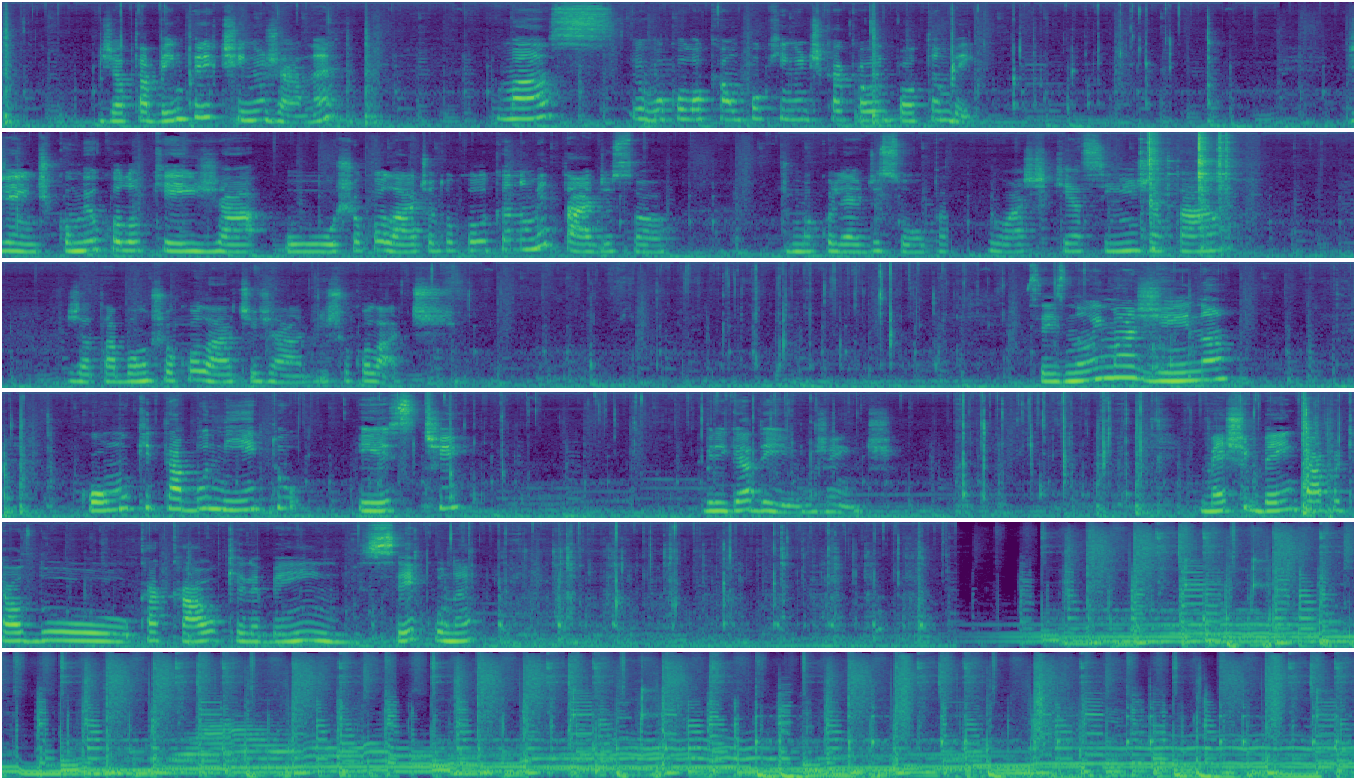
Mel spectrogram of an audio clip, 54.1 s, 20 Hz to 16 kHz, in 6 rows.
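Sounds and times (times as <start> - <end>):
loud background music: 0.0 - 54.0
spatula stirring thick paste: 5.1 - 8.5, 19.6 - 42.5
spatula scraping metal saucepan: 38.5 - 42.4.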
